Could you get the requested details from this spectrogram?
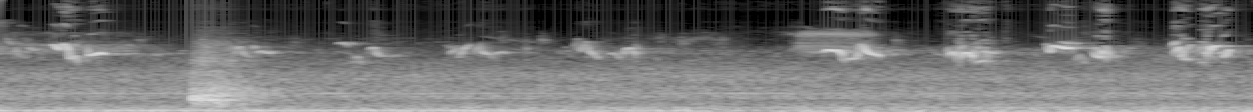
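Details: American robin singing a steady string of short warbled phrases, each rising and falling, delivered about twice per second over a constant low rumble, with a single dull thump near the start.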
